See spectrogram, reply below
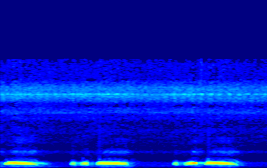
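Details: Spotted dove, an escaped tethered trapping bird, calling back to a decoy while being trapped. Three coo phrases: a long falling coo, then two phrases of clipped double notes each ending in a longer steady coo.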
